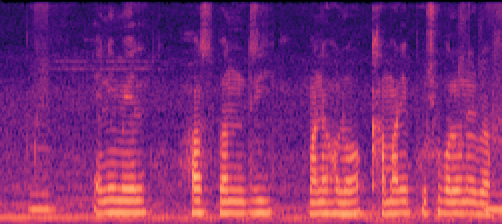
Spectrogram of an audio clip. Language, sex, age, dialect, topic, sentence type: Bengali, male, 18-24, Northern/Varendri, agriculture, statement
